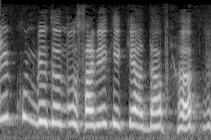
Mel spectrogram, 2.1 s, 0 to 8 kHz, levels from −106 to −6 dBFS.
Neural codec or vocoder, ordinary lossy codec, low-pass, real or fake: none; none; 7.2 kHz; real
